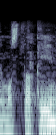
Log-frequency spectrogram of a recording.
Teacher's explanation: اقول ان القاف هنا مفخمه لكن تفخيمها نسبي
